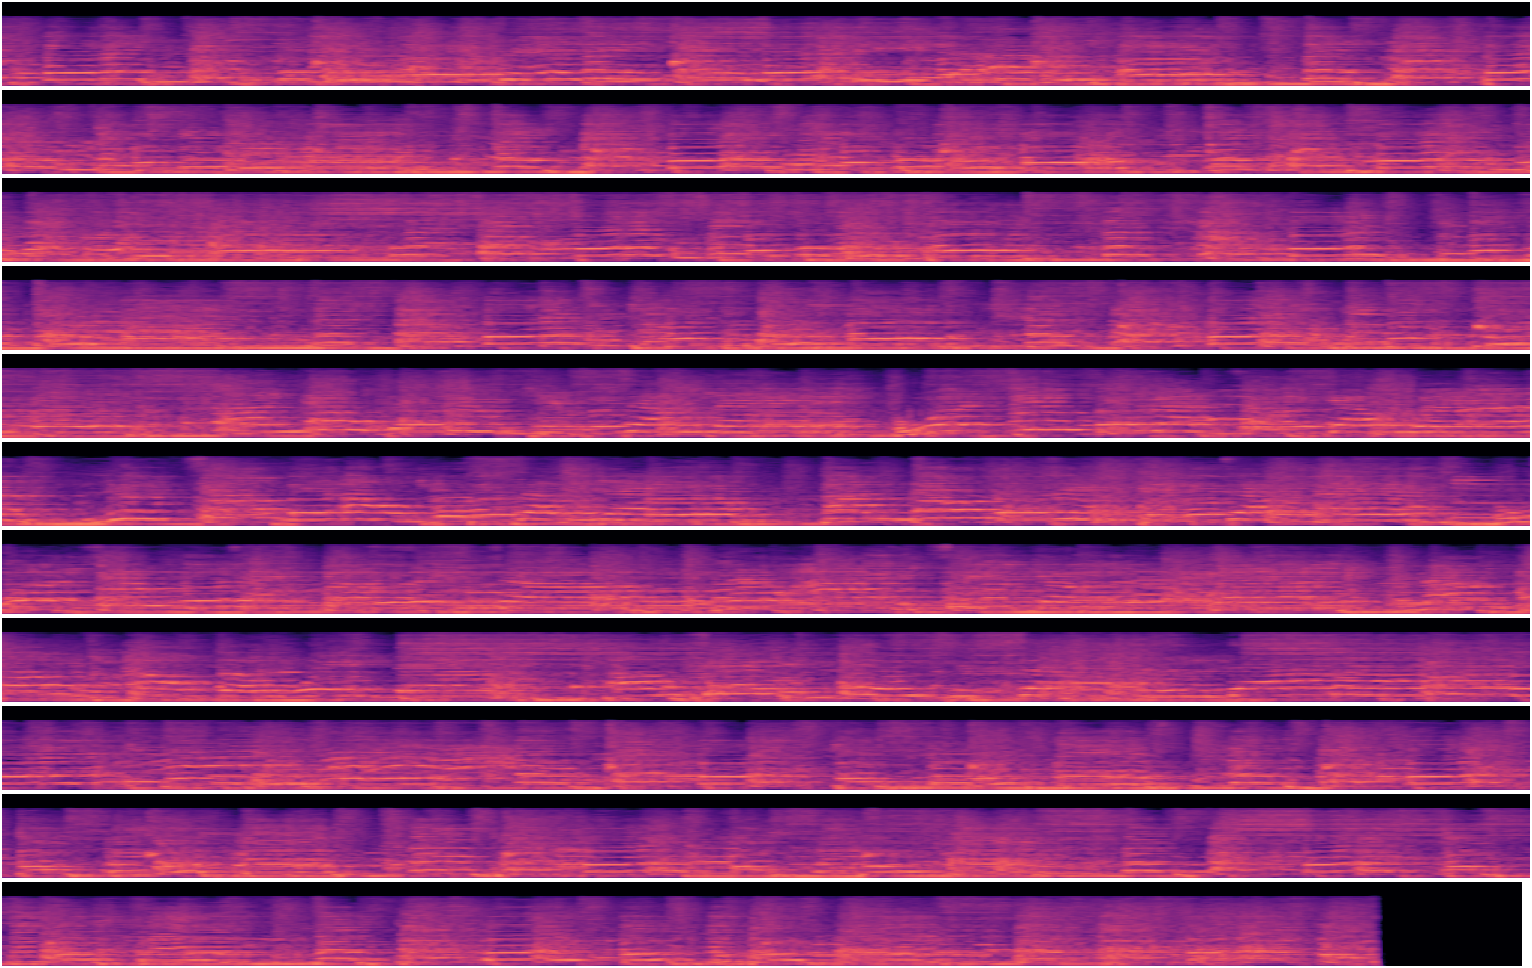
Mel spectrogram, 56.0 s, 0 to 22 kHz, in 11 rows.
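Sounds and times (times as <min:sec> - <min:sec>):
electric bass: 0:00.0 - 0:55.5
electric guitar: 0:00.0 - 0:55.5
person singing: 0:00.0 - 0:55.5
saxophone: 0:00.0 - 0:55.5
steady drum beat: 0:00.0 - 0:55.5.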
